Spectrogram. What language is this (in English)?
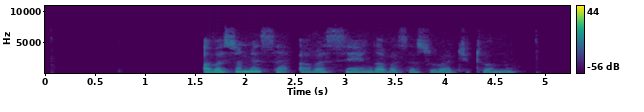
Ganda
